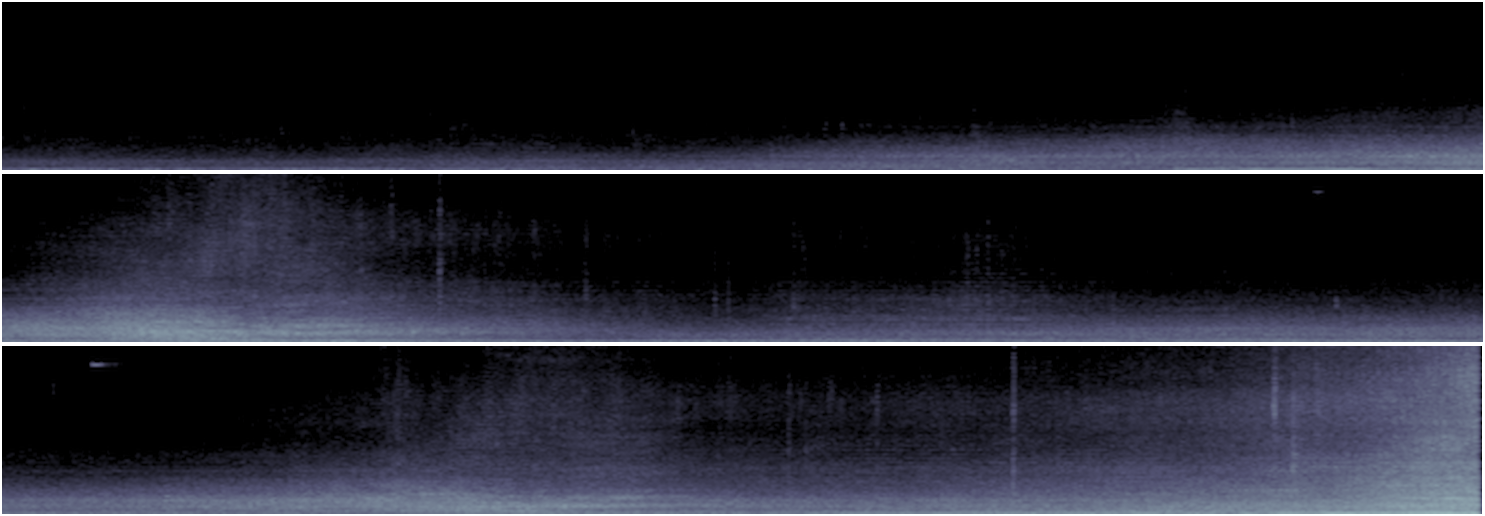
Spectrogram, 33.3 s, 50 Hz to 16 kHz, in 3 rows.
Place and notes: Allentown, PA, USA - North Eastern Side of Campus
A partly cloudy day. The temperature was just above freezing. A good amount of traffic covered up the bell of 3pm from Muhlenberg College's Haas building.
